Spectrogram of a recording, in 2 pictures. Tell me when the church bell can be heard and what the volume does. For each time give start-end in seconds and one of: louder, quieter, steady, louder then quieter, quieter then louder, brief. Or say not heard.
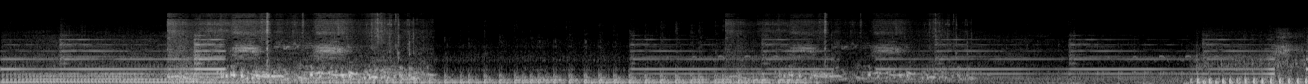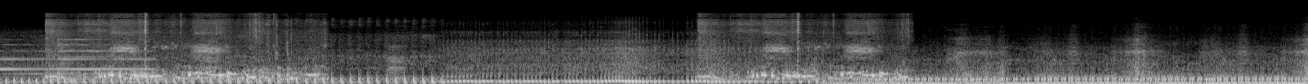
0.0-2.3 brief
6.2-14.7 louder.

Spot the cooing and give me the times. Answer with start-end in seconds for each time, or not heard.
1.6-4.4, 7.2-9.9, 13.5-16.4, 20.1-22.2.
